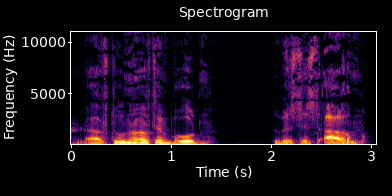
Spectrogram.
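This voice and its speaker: A man performing a radio play monologue in a brooding, deliberate manner. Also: low voice, creaky, warm tone, husky, soft background music, heavily acted.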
